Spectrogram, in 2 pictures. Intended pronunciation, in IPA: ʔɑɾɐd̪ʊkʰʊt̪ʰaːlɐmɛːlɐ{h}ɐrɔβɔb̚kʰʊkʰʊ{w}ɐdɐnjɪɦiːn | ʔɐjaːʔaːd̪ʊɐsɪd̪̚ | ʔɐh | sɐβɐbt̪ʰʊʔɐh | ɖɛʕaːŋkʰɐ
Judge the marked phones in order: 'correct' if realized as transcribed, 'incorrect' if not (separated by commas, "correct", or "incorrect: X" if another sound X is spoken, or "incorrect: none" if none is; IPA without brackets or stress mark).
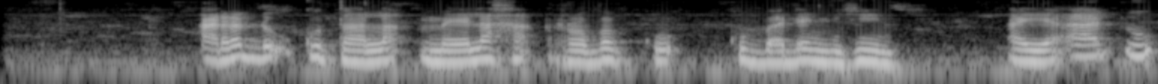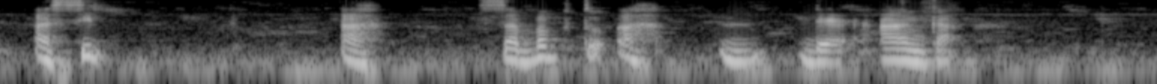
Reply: correct, incorrect: b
